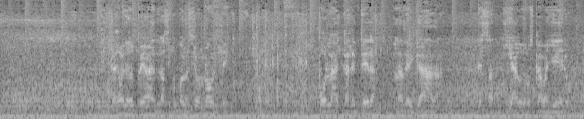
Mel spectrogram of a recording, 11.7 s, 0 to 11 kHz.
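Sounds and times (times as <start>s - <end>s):
heavy mining truck engine rumbling on a highway: 0.0s - 11.6s
speech: 2.7s - 5.5s, 6.4s - 9.0s, 9.6s - 11.6s.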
